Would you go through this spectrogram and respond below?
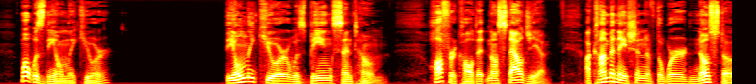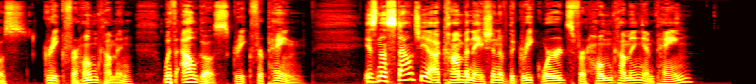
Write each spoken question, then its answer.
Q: Is nostalgia a combination of the Greek words for homecoming and pain?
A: Yes, nostalgia is a combination of the Greek words for homecoming and pain.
